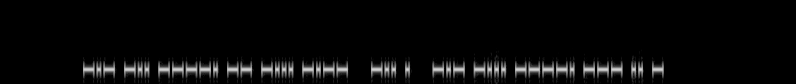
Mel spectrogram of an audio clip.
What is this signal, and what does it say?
Morse code, heard as a keyed tone, about 36 wpm, 700 Hz. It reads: KD9MBY DE KB9OIT
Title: USA Callsign DE Callsign 35wpm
